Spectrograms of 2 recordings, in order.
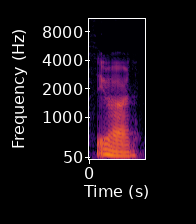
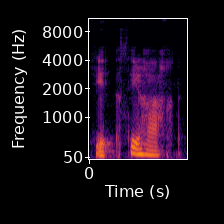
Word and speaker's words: Thirard: Right, so here's a disassembled lock, Federal S, Thirard, Thirard in French.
